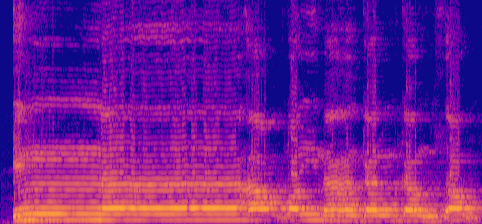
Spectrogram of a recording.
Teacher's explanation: Ini rohnya harus dibaca tebal. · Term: ro tafkhim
